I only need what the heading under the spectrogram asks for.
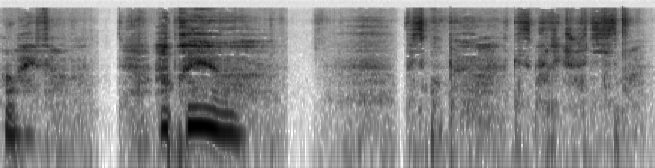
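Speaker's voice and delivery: soft, resigned whisper.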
